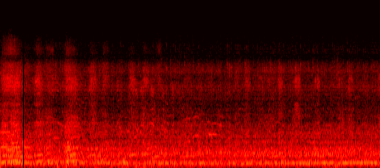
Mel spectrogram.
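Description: A crowd of people chatters.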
